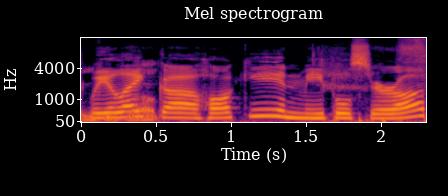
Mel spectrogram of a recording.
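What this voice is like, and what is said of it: Bad put-on Canadian accent. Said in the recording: “Sorry, Canadians, for those accents. ... mine was bad. ... I felt like yours was Minnesotan.”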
